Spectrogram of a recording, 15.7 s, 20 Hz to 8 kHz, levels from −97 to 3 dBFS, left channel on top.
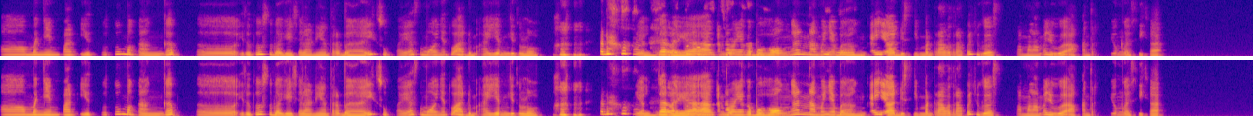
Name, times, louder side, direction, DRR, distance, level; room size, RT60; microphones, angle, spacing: voice 1, 0.0-1.1 1.4-2.2 2.5-4.7 5.0-7.3 8.0-12.4 12.7-14.5, right 3 dB, 35° right, 0.4 m, -21 dB
voice 2, 7.5-8.0 8.6-9.2 9.5-9.6 10.3-10.7, left 6 dB, 80° left, 0.5 m, -23 dB
5.5 x 2.1 x 4.3 m
head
